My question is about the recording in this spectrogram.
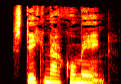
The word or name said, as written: stiknarkoman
